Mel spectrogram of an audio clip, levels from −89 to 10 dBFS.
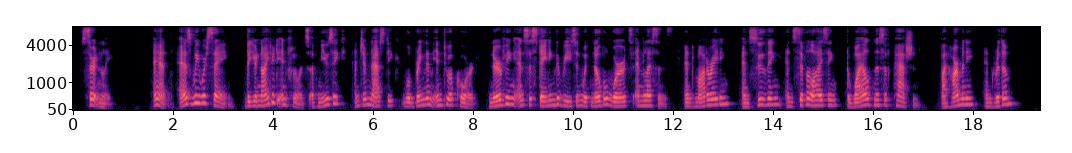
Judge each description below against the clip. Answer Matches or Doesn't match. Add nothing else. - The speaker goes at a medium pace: Doesn't match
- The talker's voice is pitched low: Doesn't match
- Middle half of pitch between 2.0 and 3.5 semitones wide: Doesn't match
